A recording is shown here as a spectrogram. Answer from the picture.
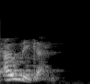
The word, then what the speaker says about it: omega: It's the long O, omega. There's a short O, omicron. O, micron, microscopic. O, little O. O, mega, megaphone, a loud voice, large O.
